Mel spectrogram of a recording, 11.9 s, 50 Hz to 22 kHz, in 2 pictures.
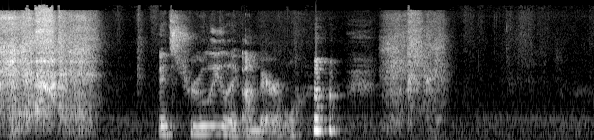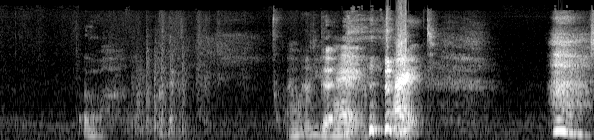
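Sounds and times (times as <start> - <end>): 
person blowing nose: 0.0 - 1.1, 3.8 - 4.6
speech: 1.6 - 4.0, 6.8 - 7.1, 8.8 - 10.2.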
